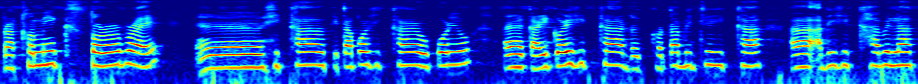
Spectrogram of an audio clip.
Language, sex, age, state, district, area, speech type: Assamese, female, 45-60, Assam, Golaghat, urban, spontaneous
